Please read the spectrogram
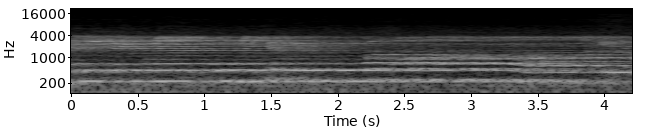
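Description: An imam's voice reciting the Quran aloud in chanted style during congregational prayer: one man holding long drawn-out notes, changing pitch a couple of times.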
